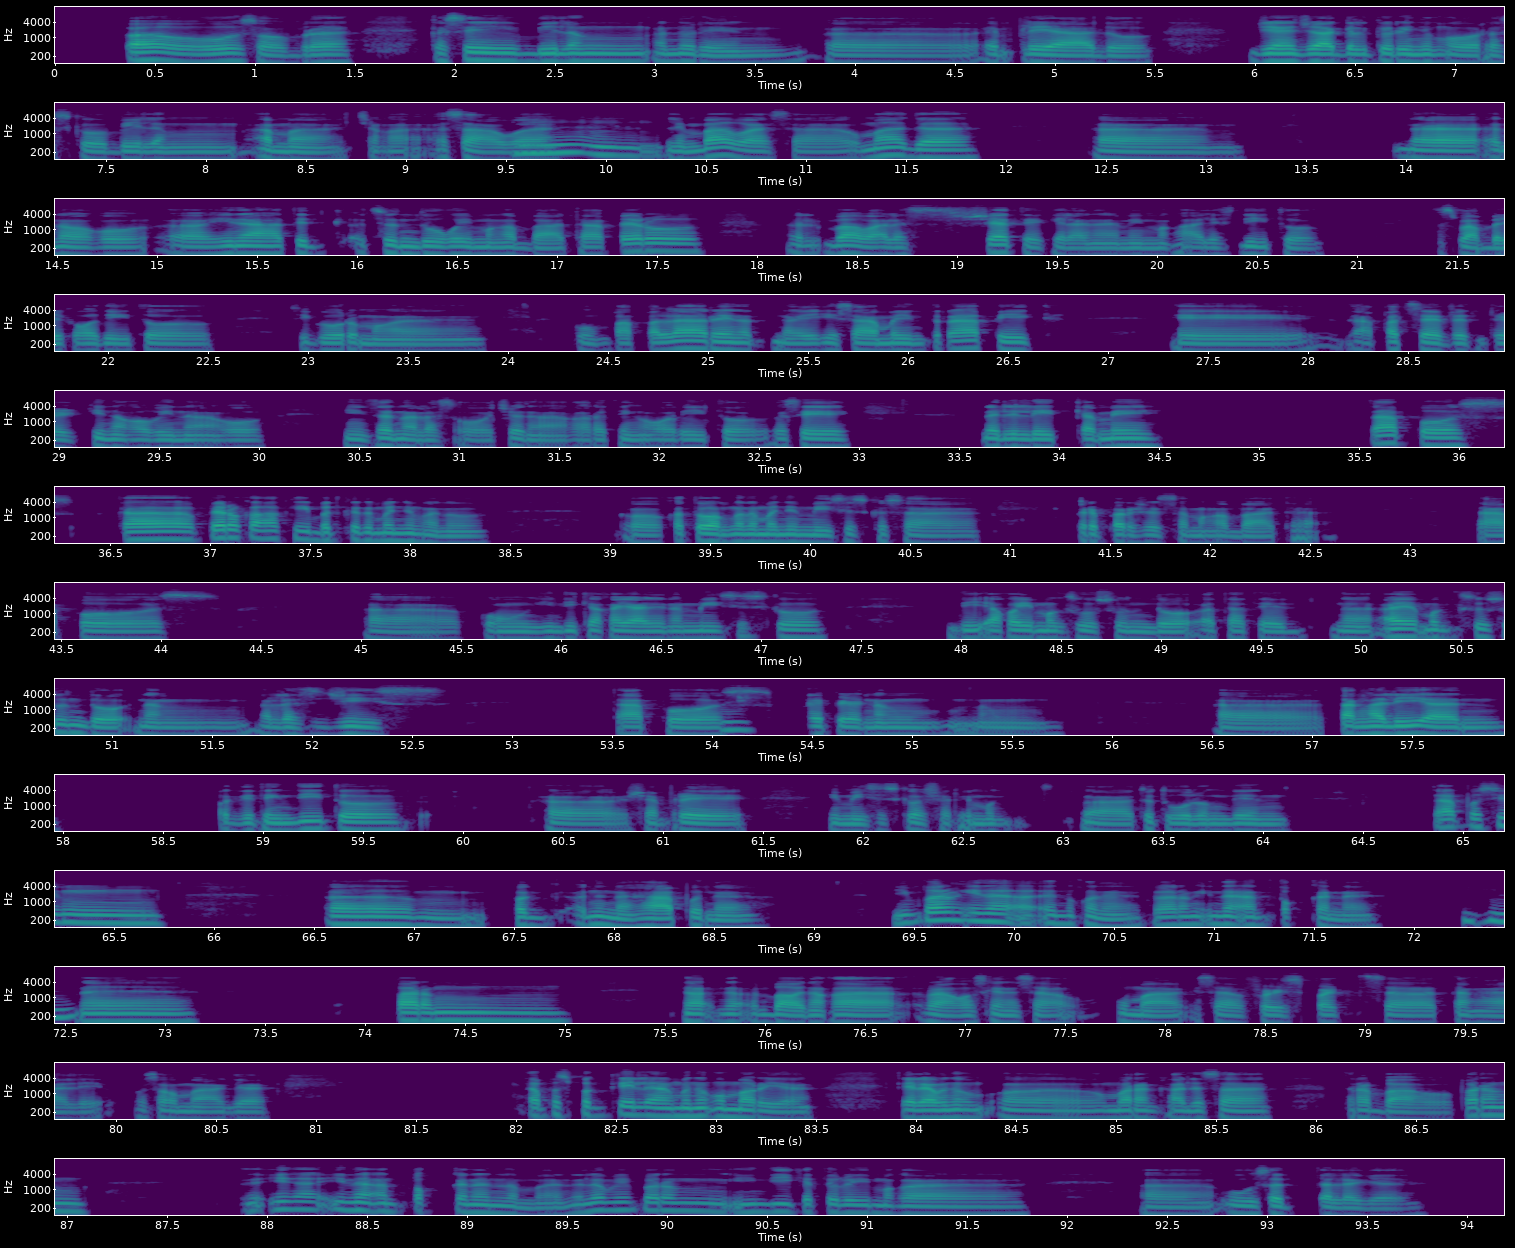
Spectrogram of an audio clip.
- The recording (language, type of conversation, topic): Filipino, advice, Paano ko mapapanatili ang pokus sa kasalukuyan kong proyekto?
- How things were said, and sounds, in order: tapping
